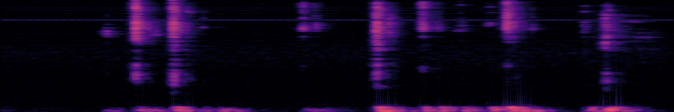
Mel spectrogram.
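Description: Computer mouse clicks and keyboard taps come in short clustered bursts with brief pauses between them, close and crisp in a quiet room.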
